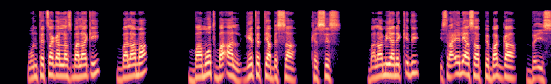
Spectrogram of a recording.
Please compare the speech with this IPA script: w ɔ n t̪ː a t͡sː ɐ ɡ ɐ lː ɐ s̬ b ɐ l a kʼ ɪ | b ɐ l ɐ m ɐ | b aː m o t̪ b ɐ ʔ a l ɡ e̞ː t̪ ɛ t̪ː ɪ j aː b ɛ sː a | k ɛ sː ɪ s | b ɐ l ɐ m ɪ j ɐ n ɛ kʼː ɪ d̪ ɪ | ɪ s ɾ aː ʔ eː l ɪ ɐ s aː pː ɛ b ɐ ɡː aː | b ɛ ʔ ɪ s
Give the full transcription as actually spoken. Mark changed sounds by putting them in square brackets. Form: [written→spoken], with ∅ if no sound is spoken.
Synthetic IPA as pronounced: w ɔ n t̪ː [a→ɛ] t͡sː ɐ ɡ ɐ lː ɐ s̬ b ɐ l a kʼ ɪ | b ɐ l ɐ m ɐ | b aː m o t̪ b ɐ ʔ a l ɡ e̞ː t̪ ɛ t̪ː ɪ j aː b ɛ sː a | k ɛ sː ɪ s | b ɐ l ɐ m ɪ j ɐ n ɛ kʼː ɪ d̪ ɪ | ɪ s ɾ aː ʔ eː l ɪ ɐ s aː pː ɛ b ɐ ɡː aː | b ɛ ʔ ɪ s

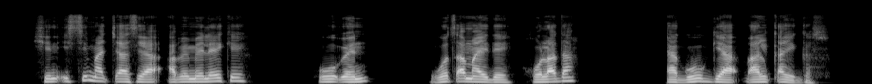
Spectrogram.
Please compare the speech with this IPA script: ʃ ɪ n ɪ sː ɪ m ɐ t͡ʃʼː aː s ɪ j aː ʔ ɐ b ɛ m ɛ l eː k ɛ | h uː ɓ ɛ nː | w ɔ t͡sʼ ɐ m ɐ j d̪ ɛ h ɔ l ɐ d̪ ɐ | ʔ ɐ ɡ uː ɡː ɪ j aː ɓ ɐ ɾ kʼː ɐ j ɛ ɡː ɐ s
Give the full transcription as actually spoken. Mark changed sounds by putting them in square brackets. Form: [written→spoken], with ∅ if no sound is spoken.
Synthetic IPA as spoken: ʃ ɪ n ɪ sː ɪ m ɐ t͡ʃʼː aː s ɪ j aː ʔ ɐ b ɛ m ɛ l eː k ɛ | h uː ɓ ɛ [nː→n] | w ɔ t͡sʼ ɐ m ɐ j d̪ ɛ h ɔ l ɐ d̪ ɐ | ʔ ɐ ɡ uː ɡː ɪ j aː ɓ ɐ [ɾ→l] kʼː ɐ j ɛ ɡː ɐ s

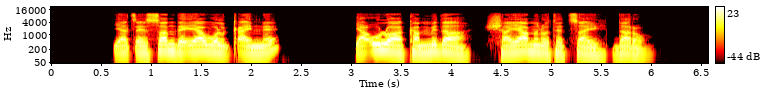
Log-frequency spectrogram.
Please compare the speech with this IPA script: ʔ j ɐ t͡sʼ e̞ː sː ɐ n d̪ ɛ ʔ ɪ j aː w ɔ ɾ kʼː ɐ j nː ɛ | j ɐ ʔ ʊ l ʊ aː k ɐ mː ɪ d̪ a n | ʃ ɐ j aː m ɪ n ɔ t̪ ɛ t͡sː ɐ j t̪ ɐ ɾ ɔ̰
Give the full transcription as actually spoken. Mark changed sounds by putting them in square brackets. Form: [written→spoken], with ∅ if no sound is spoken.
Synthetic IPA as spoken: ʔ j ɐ t͡sʼ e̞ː sː ɐ n d̪ ɛ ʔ ɪ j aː w ɔ [ɾ→l] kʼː ɐ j nː ɛ | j ɐ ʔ ʊ l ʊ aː k ɐ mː ɪ d̪ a [n→∅] | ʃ ɐ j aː m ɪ n ɔ t̪ ɛ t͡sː ɐ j [t̪→d̪] ɐ ɾ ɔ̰

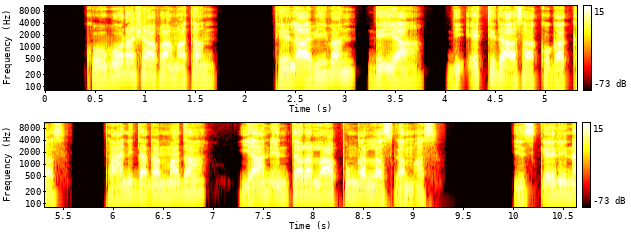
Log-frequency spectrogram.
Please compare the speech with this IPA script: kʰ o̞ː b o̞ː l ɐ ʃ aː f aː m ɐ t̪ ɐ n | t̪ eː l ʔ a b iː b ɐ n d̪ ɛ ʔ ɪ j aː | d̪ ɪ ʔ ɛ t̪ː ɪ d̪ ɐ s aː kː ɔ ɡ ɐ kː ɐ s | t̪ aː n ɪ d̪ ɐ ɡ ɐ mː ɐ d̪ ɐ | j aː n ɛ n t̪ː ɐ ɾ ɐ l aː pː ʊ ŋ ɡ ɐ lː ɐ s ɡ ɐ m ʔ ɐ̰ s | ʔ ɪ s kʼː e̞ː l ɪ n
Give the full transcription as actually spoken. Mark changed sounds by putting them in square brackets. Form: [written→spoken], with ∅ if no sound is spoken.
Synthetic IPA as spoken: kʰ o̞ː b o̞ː [l→ɾ] ɐ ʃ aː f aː m ɐ t̪ ɐ n | t̪ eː l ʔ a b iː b ɐ n d̪ ɛ ʔ ɪ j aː | d̪ ɪ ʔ ɛ t̪ː ɪ d̪ [ɐ→ɐː] s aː kː ɔ ɡ ɐ kː ɐ s | t̪ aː n ɪ d̪ ɐ ɡ ɐ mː ɐ d̪ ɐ | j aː n ɛ n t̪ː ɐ ɾ ɐ l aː pː ʊ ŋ ɡ ɐ lː ɐ s ɡ ɐ m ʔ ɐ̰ s | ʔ ɪ s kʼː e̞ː l ɪ n

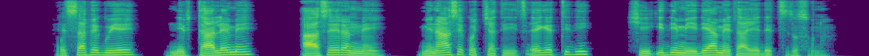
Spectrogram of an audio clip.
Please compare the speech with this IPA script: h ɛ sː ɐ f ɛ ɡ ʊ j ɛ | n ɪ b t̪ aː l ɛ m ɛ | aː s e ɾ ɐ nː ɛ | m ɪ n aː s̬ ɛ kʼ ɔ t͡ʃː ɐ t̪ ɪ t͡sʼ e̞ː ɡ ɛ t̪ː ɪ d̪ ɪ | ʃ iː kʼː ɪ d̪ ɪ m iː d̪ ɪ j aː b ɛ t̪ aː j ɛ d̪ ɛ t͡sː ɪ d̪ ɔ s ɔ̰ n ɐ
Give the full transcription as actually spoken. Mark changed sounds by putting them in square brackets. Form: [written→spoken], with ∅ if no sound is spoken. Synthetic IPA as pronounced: h ɛ sː ɐ f ɛ ɡ ʊ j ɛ | n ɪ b t̪ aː l ɛ m ɛ | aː s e ɾ ɐ nː ɛ | m ɪ n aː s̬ ɛ [kʼ→k] ɔ t͡ʃː ɐ t̪ ɪ t͡sʼ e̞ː ɡ ɛ t̪ː ɪ d̪ ɪ | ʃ iː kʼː ɪ d̪ ɪ m iː d̪ ɪ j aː [b→m] ɛ t̪ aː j ɛ d̪ ɛ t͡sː ɪ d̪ ɔ s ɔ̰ n ɐ

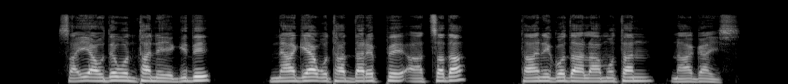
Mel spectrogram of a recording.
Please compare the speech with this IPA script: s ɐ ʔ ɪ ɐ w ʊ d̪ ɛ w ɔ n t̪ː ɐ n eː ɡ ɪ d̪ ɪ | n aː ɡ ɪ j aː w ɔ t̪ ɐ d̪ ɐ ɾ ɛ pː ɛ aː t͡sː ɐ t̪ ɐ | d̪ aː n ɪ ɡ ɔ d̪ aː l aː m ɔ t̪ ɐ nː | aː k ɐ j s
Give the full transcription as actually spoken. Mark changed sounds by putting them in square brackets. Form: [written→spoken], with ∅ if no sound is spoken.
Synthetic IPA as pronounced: s ɐ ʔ ɪ ɐ w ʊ d̪ ɛ w ɔ n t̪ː ɐ n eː ɡ ɪ d̪ ɪ | n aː ɡ ɪ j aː w ɔ t̪ ɐ d̪ ɐ ɾ ɛ pː ɛ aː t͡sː ɐ [t̪→d̪] ɐ | [d̪→t̪] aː n ɪ ɡ ɔ d̪ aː l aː m ɔ t̪ ɐ nː | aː [k→ɡ] ɐ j s

